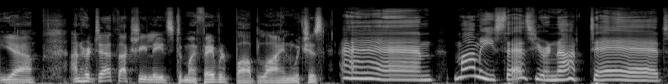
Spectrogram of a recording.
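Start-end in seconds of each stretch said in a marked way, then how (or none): 3.4-6.7 put-on very high, slow, drawn-out little-boy voice, Anne stretched. Quoting a favorite line from the film, high Bob voice. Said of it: "I can't go as high as Bob".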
